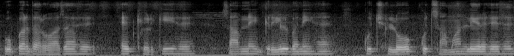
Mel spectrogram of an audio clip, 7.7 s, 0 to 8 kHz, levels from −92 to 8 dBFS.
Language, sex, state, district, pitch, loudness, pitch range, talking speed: Hindi, male, Maharashtra, Pune, 125 Hz, -31 LUFS, 120-130 Hz, 130 wpm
